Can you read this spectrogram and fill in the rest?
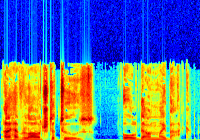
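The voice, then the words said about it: Upper-class British accent. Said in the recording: “there is an upper-class British voice that says”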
